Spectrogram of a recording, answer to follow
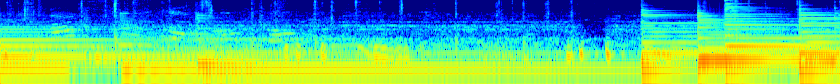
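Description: Domestic pigeons cooing with short wavering calls through the middle, while background music with long held notes plays throughout and eases off while the birds call.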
